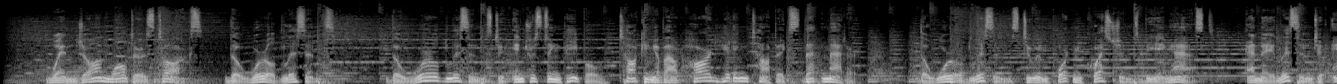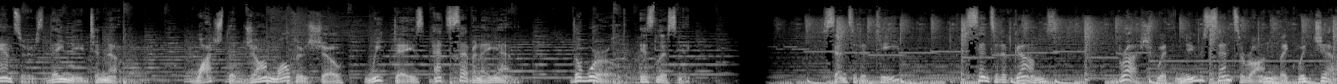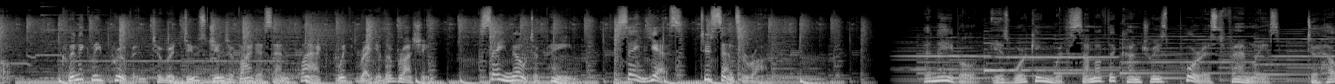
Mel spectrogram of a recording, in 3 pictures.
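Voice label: American, TV commercial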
